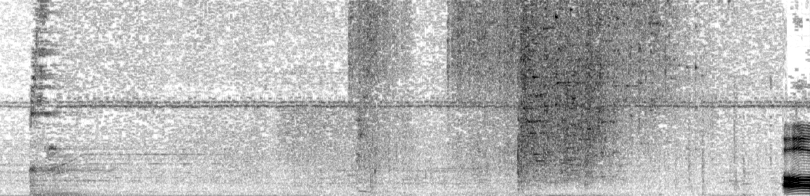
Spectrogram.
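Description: Glass shatters in the video game Stellar Blade, a sudden loud crash with tinkling fragments over game ambience and mechanical clicks, ending in a louder burst.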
